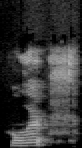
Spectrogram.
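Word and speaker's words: Köhler: Probably Kohler. Oh, really? And I know I don't say his name right. A German friend of mine said it's something like Kohler. Okay. Kohler.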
